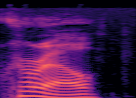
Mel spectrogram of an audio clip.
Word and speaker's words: Carell: Steve Carell. Did I say it right? – Yeah, you got it.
